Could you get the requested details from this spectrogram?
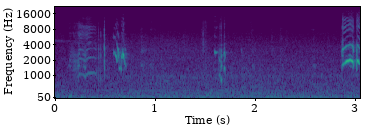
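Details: Little pet budgerigar playing with a homemade toy, uttering warbling, wavering chirps early on and a louder bent, twittering call at the end, in a quiet indoor room.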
